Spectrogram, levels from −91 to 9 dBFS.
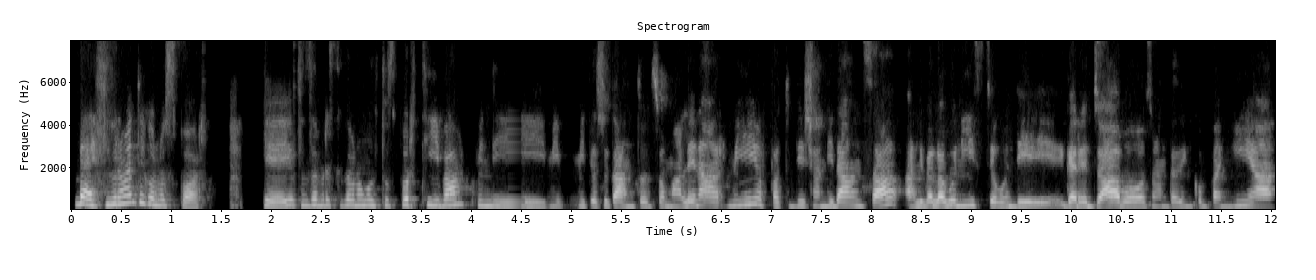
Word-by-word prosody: Beh, 290 -3 +7
sicuramente 325 +8 +2
con 300 -4 +1
lo 250 - -2
sport, 220 -5 -3 0.5
che 245 - 0
io 225 +3 0
sono 245 0 -6
sempre 255 -1 -1
stata 255 +1 -6
una 245 0 -1
molto 250 0 -3
sportiva, 265 +1 0
quindi 215 -3 -5
mi 215 0 -14
mi 215 - -10
piace 225 +1 -5
tanto 210 -2 +1
insomma 205 0 -5
allenarmi. 230 +5 -1
Ho 285 - -4
fatto 215 0 -6
10 220 +1 -7
anni 210 -1 -5
di 210 - -2
danza 230 +5 +4
a 215 - -3
livello 220 +1 +4
agonistico, 235 -1 0
quindi 200 -2 -2
gareggiavo, 210 +1 +5
sono 210 0 -12
andata 210 0 -7
in 210 0 -10
compagnia, 210 0 -1
225 Hz, 175 wpm, -24 LUFS, 210-250 Hz, 0.5 s, Beh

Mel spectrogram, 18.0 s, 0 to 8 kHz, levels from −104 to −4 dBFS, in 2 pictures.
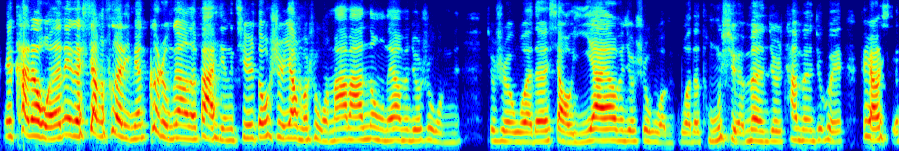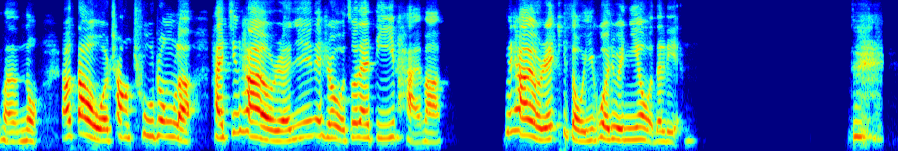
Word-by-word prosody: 看 - - +4
到 310 -2 +8
我 250 - +4
的 260 - +2
那 330 +1 +1
个 300 - +6
相 - - +2
册 340 -6 +3
里 265 - -4
面 255 +2 -4
各 - - -2
种 275 -3 -1
各 270 - -3
样 255 -2 +2
的 240 - +1
发 - - +5
型 225 -2 -8
其 265 +5 -10
实 265 - -3
都 285 +1 +1
是 290 -4 -7
要 260 0 +3
么 225 -1 -4
是 255 - -10
我 205 -4 -6
妈 220 +3 +1
妈 230 0 +3
弄 240 -2 -7
的， 215 - -3
要 225 0 -1
么 215 - -10
就 215 0 -5
是 230 - -13
我 200 -4 -9
们 180 +1 -26 0.2
就 215 - -11
是 205 -1 -6
我 190 -1 -3
的 200 +1 +1
小 185 -4 -1
姨 180 +1 -15
呀， 225 0 +6
要 220 0 +3
么 210 - -8
就 210 -1 -6
是 215 - -11
我 190 -4 -9
我 185 -1 -9
的 190 - -7
同 210 +6 -9
学 225 -8 -7
们， 210 -2 -1
就 205 - -9
是 200 - -8
他 230 +2 -6
们 215 -1 -8
就 225 - -9
会 200 -4 -8 0.2
非 305 - -5
常 225 +1 +4
喜 250 -7 -15
欢 190 +2 -6
弄。 205 -3 -2 0.2
然 275 - +3
后 - - -15
到 345 -4 +8
我 225 -3 +4
上 280 +2 +1
初 310 +1 -7
中 300 -2 -2
了， - - +4 0.2
还 270 -3 +2
经 375 +8 -10
常 300 -8 +8
有 230 - +7
人 205 +2 0
因 275 - -10
为 300 - -6
那 310 -1 -3
时 275 - -5
候 265 - 0
我 220 - -4
坐 280 - -3
在 270 -1 +1
第 265 0 -12
1 285 - -7
排 280 -10 -5
嘛， 185 -2 -3 0.6
经 385 +2 -8
常 325 - +7
有 295 -6 +4
人 235 +2 +2
一 - - -13
走 220 -6 0
一 210 - -7
过 225 - 0
就 235 - -3
会 225 - +2
捏 235 +1 -3
我 230 - -3
的 200 - -4
脸。 195 -1 -10 1.7
对。 290 -4 -9
230 Hz, 340 characters per minute, -22 LUFS, 210-275 Hz, 1.7 s, 到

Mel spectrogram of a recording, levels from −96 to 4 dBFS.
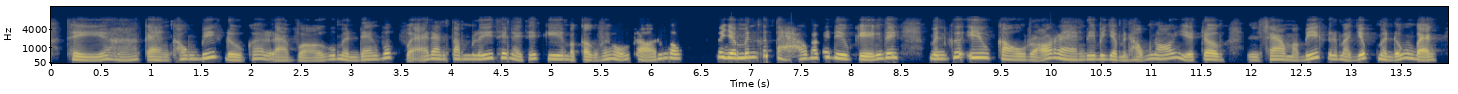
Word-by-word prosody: thì 155 -3 0
á 200 - -3
hả, 165 0 -7
càng 160 -3 -1
không 205 +1 -5
biết 285 - 0
được 155 -4 +1
á 220 0 -4
là 145 -7 -3
vợ 140 -1 -3
của 200 - -2
mình 170 -8 -3
đang 185 +3 -3
vất 270 0 0
vả, - - -2
đang 215 -2 0
tâm 205 -1 -3
lý 215 +5 +1
thế 265 -1 +2
này 185 -9 -3
thế 220 - 0
kia 200 -1 +2
mà 165 - -2
cần 155 -3 +1
phải 190 +5 -4
hỗ 190 -3 0
trợ, - - +1 0.2
đúng 245 +4 -3
không? 245 -2 +4 0.4
Bây 300 - +5
giờ 265 -1 +9
mình 275 +3 +3
cứ 365 +5 -3
tạo 220 +2 -1
ra 260 - +3
cái 310 - +1
điều 225 -4 +5
kiện 180 +4 +5
đi, 270 +2 +4 0.3
mình 215 -1 +1
cứ 300 - +2
yêu 275 0 +4
cầu 175 -4 +1
rõ 160 +10 +2
ràng 180 -10 0
đi. 195 +1 -1
Bây 200 0 -2
giờ 180 -3 +1
mình 150 -2 -6
hổng 155 +7 -4
nói 225 +6 0
gì 195 - -1
hết 155 - +2
trơn, 180 -3 +4 0.3
làm 150 0 -7
sao 185 -2 +1
mà 150 -3 -4
biết 220 - +2
để 210 - +1
mà 175 -5 -2
giúp 160 - +3
mình, 180 -7 -1
đúng 170 - +3
hông 250 -2 0
bạn? 150 -4 +5
195 Hz, 280 wpm, -22 LUFS, 165-230 Hz, 0.4 s, giờ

